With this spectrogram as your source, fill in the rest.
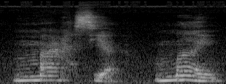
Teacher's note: M em português é bilabial. Você usa os 2 lábios para falar Márcia, mãe.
